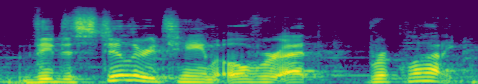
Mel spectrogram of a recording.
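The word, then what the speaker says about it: Bruichladdich: distillery team over at brooklotti i think they pronounce it brookhlove that's accurate it's one of the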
